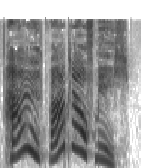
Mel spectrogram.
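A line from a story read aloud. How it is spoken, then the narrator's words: Calling after someone. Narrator (German): ruft Tami dem kleinen Tierpfleger hinterher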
